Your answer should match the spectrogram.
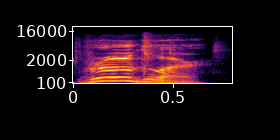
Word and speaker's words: Brugler: By the way, The Athletic, Dane Bugler, who Bugler, I don't know how to pronounce it. – Bugler. – What? Brugler. I said Bugler. – Brugler. Yes, you did.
